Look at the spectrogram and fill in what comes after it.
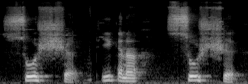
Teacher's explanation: سین کو سیٹی کے ساتھ پڑھنا ہے، شین کے اوپر آپ نے سختی کرنی ہے۔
